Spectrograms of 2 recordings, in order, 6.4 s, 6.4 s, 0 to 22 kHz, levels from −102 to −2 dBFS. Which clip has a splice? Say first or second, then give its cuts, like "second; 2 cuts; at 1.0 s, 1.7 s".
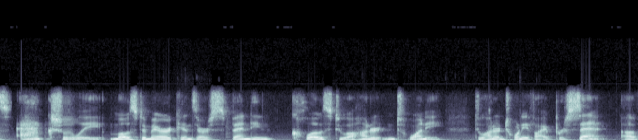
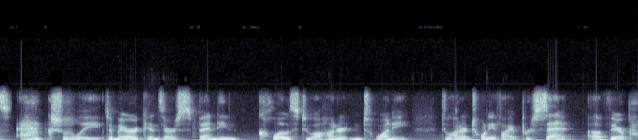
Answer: second; 1 cut; at 1.1 s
